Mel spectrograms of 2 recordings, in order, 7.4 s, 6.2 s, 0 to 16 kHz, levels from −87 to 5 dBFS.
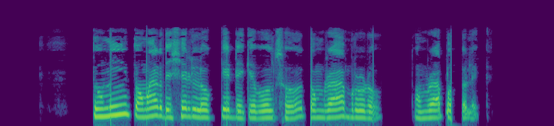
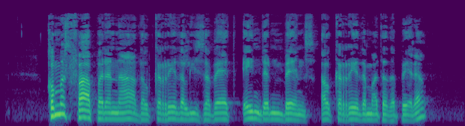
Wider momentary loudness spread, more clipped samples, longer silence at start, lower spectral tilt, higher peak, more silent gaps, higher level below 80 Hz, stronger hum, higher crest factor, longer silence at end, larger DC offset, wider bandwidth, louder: about the same, 11 LU vs 10 LU; neither; first, 1.25 s vs 0.65 s; first, -7 dB/octave vs -4.5 dB/octave; about the same, -2 dBFS vs -4 dBFS; first, 2.88-2.95 s, 4.10-4.14 s, 5.12-5.50 s vs none; first, -54 dBFS vs -74 dBFS; neither; second, 16 dB vs 22 dB; first, 1 s vs 0.5 s; neither; second, 7.8 kHz vs 11.5 kHz; first, -18 LUFS vs -26 LUFS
